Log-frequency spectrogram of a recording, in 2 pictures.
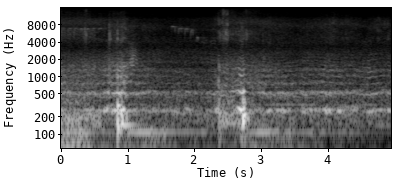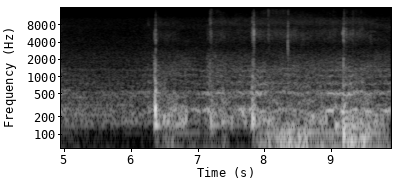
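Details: Honey bees at an eight-frame hive in a backyard apiary during hive splits: a steady low droning hum with a few brief buzzy swells as bees fly close, plus sharp knocks and clicks from hive handling.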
